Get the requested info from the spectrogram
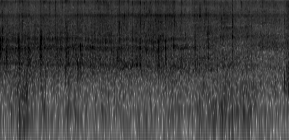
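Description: Faint, steady outdoor noise with a light, irregular crackle of small ticks.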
